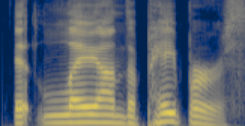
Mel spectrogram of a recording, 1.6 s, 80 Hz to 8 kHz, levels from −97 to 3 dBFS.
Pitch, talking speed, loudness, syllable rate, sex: 165 Hz, 185 wpm, -16 LUFS, 4.2 syllables/s, female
